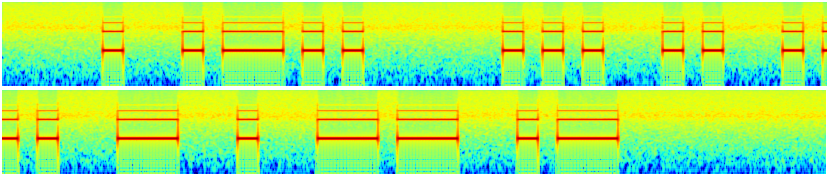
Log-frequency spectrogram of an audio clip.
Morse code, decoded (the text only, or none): EL SISTEMA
